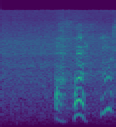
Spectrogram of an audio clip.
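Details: Basset Hound named Stanley Waddles, worried during his first car wash, gives three short whining, talking-like sounds in quick succession, each a brief bending whimper, the middle one strongest, against a quiet background.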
